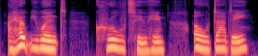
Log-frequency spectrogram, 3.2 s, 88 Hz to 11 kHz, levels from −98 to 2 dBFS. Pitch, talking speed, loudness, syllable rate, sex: 170 Hz, 150 wpm, -20 LUFS, 4.7 syllables/s, female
